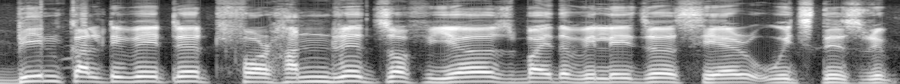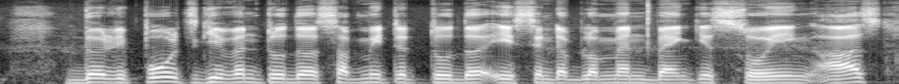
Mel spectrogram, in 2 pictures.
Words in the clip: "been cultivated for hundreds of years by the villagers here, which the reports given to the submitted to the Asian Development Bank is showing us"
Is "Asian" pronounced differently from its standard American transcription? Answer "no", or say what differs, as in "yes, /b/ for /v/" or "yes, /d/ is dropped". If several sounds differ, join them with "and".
yes, /s/ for /ʒ/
